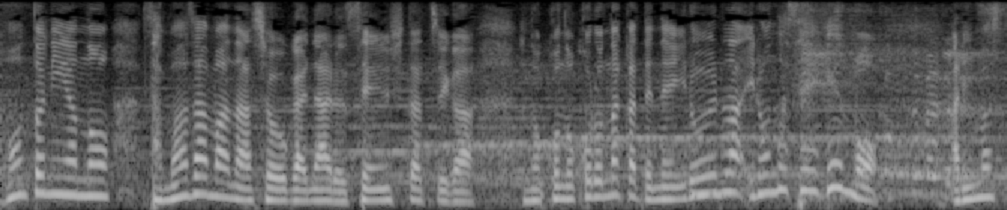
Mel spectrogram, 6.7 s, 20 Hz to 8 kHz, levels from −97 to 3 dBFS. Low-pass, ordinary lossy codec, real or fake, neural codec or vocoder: none; none; real; none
